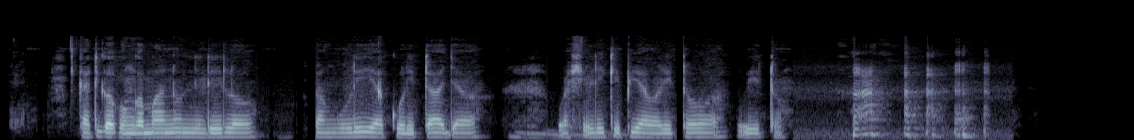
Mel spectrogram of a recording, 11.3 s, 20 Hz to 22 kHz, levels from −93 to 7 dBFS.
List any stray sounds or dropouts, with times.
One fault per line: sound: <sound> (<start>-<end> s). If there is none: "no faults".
sound: dropout (6.8-6.8 s)
sound: laugh (8.4-9.9 s)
